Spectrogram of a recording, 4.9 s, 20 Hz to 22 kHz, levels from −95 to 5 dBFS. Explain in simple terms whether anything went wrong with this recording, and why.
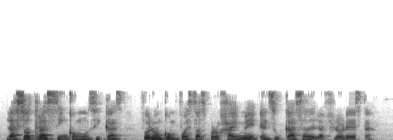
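Two small dropouts from concealed Bluetooth headset packet loss. Audio packets between the headset and phone went missing, and the phone filled the gaps by repeating the last bit of sound it had. At 0.46 s, just before "cinco músicas fueron compuestas", the gap is only about 15 ms. From 4.37 to 4.45 s, after "en su casa", 75 ms are patched, enough for a brief buzzy hold and a slight warble, which fits around ten lost packets.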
